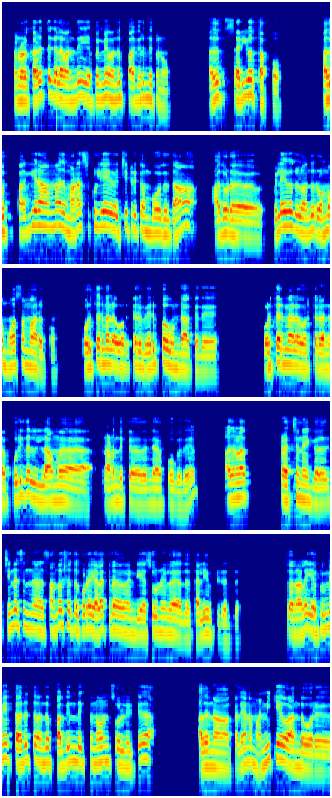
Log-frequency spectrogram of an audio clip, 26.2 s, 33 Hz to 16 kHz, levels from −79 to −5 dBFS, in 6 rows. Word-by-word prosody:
நம்மோட 145 0 +3
கருத்துக்கள 180 +1 +4
வந்து 150 +5 -3
எப்பவுமே 155 +3 -3
வந்து 160 +3 -2
பகிர்ந்துக்கணும். 145 -6 -5 0.5
அது - - +2 0.2
சரியோ! 170 +7 +4
தப்போ! 460 - -3 0.6
அது 150 - +6 0.2
பகிராம 205 +6 +2
அது 195 - 0
மனசுக்குள்ளேயே 200 +5 +1
வச்சிக்கிட்டு 175 +3 -6
இருக்கும்போது 150 -4 -1
தான், 210 +8 +2 0.4
அதோட 145 +1 +2 0.6
விளைவுகள் 190 -2 +4
வந்து 165 +4 -1
ரொம்ப 155 +4 +1
மோசமா 155 -1 0
இருக்கும். 110 -3 -5 0.4
ஒருத்தர் 155 +4 +1
மேல 160 -1 +4
ஒருத்தர் 145 +1 -1
வெறுப்ப 160 +4 +1
உண்டாக்குது, 125 -3 -1 0.7
ஒருத்தர் 155 +5 +4
மேல 155 -1 +5
ஒருத்தர் 135 0 +2
அந்த 130 -1 0
புரிதல் 170 +1 0
இல்லாம 140 0 +4 0.7
நடந்துக்க 130 +2 -2 0.2
வேண்டியதா 120 +1 -1
போகுது. 110 -1 -4 0.5
அதனால 160 +2 +4 0.5
பிரச்சனைகள், 140 -3 +1
சின்ன, 180 +4 -2
சின்ன 175 -4 -3
சந்தோஷத்தக் 165 0 -2
கூட 170 - +2
இழக்கிற 165 +2 +1
வேண்டிய 140 -1 -3
சூழ்நிலை 150 -3 0
அதில 120 -1 -6
தள்ளி 140 - 0
விட்டுருது. 110 -6 -10 0.6
சோ, - - -37
அதனால 140 +4 +2
எப்பமே 170 +6 -3
கருத்த 190 +5 +3
வந்து 170 +1 -1
பகிர்ந்துக்கணுன்னு 170 +3 -2
சொல்லிட்டு, 145 +3 -3 0.8
அது 140 - +3
நான் 130 -1 +1
கல்யாணம் 165 +2 -2
அன்னக்கே 190 +4 +1 0.2
அந்த 140 -2 -2
ஒரு 120 -1 -1
155 Hz, 140 wpm, -24 LUFS, 140-175 Hz, 0.8 s, அது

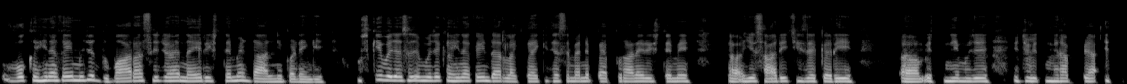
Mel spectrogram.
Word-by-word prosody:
वो 170 +2 +2
कहीं 180 0 +5
न 180 - +4
कहीं 185 +1 +3
मुझे 190 +2 +3
दोबारा 145 0 0
से 170 - -2
जो 165 -1 -1
है 170 - +3
नए 155 0 +2
रिश्ते 165 +1 -3
में 175 0 +2
डालनी 130 -3 0
पड़ेंगी। 115 -2 -1 0.4
उसकी 210 +6 -5
वजह 185 -2 +4
से 180 +1 +1
मुझे 175 0 +2
कहीं 165 -2 +1
न 165 - +2
कहीं 170 +1 0
डर 155 -2 0
लगता 140 0 -3
है 135 - -1
कि 155 - -14
जैसे 150 0 -3
मैंने 145 +1 0
प 140 - +1
पुराने 145 -1 0
रिश्ते 140 0 -2
में 145 0 +1 0.4
अ, 135 -2 +2
ये 145 +1 +3
सारी 145 0 0
चीज़ें 145 0 -1
करी। 140 0 +3 0.6
अ, 130 -1 +5
इतनी 150 +1 0
मुझे 145 0 +2 0.4
जो 150 -2 +2 0.2
मेरा 145 0 +2
प्या 145 0 -3
इत 165 - -3
150 Hz, 230 wpm, -22 LUFS, 140-170 Hz, 0.6 s, कहीं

